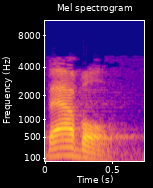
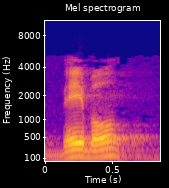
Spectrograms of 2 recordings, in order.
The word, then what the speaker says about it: Babel: its name was called Babel or Babel whichever pronunciation you prefer it really is a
